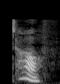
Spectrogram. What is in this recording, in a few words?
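"tough", British English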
